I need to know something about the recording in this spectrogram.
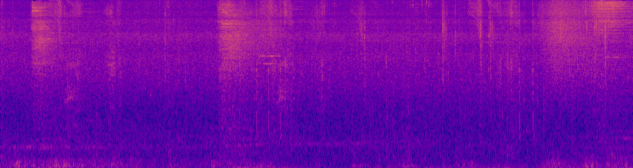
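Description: Blades slash and clang in a fight.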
